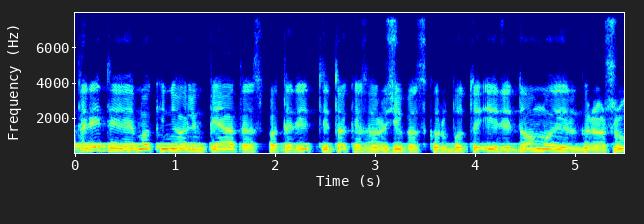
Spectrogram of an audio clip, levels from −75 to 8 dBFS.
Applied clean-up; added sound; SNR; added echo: neural mask model RNNoise.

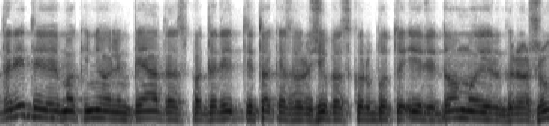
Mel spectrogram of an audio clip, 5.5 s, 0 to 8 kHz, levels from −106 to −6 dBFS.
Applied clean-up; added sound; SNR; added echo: neural mask model Resemble Enhance denoiser.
